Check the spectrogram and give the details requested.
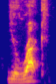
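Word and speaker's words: ירק: So I rack is how you'd say something is green.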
